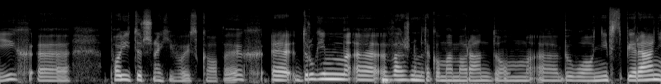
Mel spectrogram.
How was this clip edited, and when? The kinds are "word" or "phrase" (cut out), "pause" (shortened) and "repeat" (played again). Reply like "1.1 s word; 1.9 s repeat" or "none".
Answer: 4.2 s word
